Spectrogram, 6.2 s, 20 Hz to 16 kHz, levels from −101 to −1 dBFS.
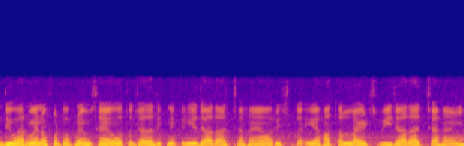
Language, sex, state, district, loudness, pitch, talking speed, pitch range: Hindi, female, Odisha, Nuapada, -16 LUFS, 190 Hz, 235 wpm, 180-195 Hz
